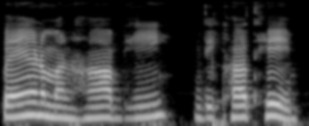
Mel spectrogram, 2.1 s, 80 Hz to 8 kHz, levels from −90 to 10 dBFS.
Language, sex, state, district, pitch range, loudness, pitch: Chhattisgarhi, female, Chhattisgarh, Jashpur, 215-245 Hz, -18 LUFS, 225 Hz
